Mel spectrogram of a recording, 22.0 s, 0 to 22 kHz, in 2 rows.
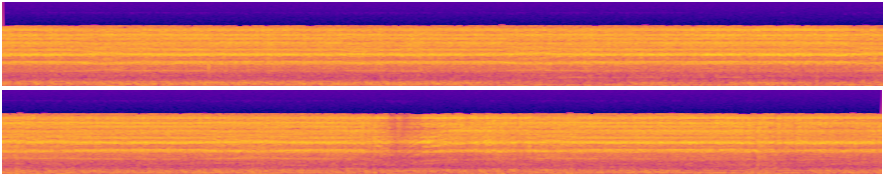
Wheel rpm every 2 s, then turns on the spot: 160, 160, 160, 160, 160, 160, 160, 150, 140, 160, 160.
none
